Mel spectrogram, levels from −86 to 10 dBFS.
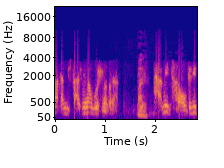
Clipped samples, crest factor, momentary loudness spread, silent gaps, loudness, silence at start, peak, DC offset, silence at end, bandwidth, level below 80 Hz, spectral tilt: under 0.1%; 16 dB; 9 LU; none; -21 LUFS; 0 s; -6 dBFS; under 0.1%; 0 s; 9.8 kHz; -58 dBFS; -7 dB/octave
